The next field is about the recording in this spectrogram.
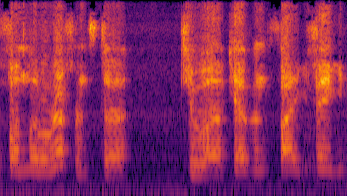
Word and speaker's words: Feige: We're also in New Jersey because apparently, and I didn't know this, Kevin Feige, how do you say his last name? – Feige.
